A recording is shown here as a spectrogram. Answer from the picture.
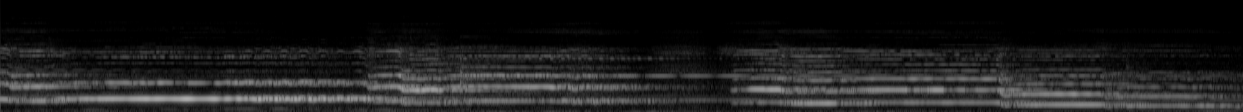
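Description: A woman singing wordless, improvised vocal lines in long held notes that step downward in pitch, with a hanging cylindrical wind chime ringing steadily beneath her voice.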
